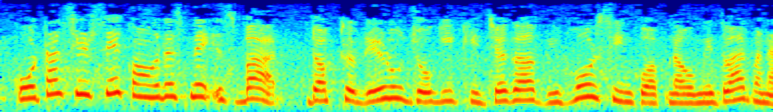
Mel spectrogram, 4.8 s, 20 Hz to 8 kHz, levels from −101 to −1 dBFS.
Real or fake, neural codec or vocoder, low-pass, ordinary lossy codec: real; none; 7.2 kHz; Opus, 64 kbps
